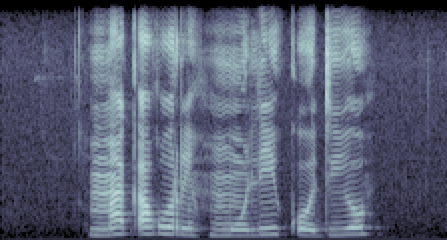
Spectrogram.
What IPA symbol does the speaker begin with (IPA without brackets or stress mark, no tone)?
m̩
